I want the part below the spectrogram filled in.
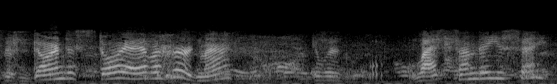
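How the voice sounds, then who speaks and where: A woman's voice: sits high, expressive, unhurried, rough recording. An actress playing a wry, worldly frontier saloon woman in an old-time radio western, dry and casual. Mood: curious, conversational. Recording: old radio drama with crowd murmur.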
